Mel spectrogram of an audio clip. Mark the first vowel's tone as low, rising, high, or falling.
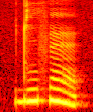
high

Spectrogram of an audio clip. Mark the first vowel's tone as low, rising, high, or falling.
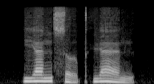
high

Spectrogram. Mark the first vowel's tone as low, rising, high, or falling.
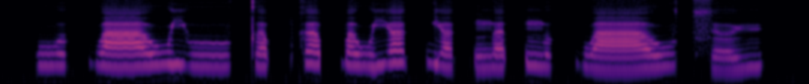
rising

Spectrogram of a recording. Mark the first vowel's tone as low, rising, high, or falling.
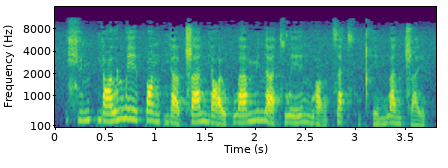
rising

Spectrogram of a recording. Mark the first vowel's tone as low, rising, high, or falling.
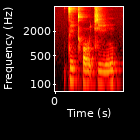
rising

